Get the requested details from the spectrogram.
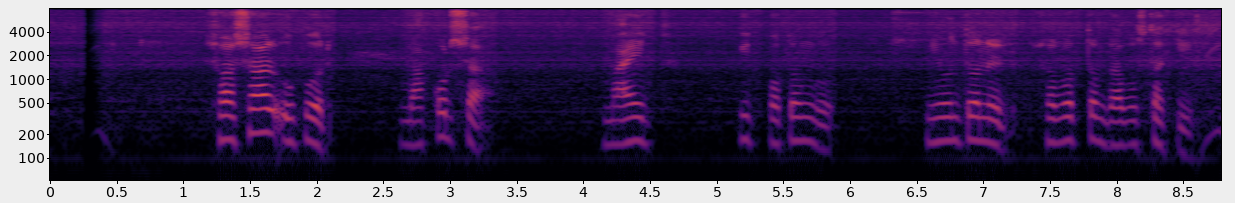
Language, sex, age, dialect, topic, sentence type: Bengali, male, 25-30, Northern/Varendri, agriculture, question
